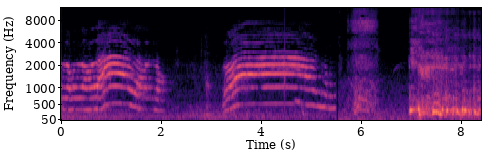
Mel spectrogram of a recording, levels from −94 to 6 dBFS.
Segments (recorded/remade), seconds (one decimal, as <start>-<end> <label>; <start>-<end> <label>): 0.0-1.5 recorded; 1.5-2.7 remade; 2.7-7.5 recorded; 7.5-8.4 remade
